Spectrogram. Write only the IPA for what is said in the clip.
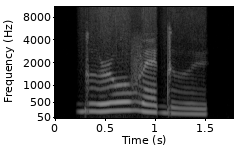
ɡɯ˧ɹo˦vɛ˧ dɯ˨y̯

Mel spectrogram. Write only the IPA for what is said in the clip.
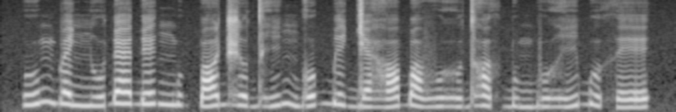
u mbæɲuɗæ ɗeŋ͡mu k͡pɒd͡ʒo dʱi ŋɡoɡ͡be ɟæɦɒɓɒ vuɦudʱɒθɓu mbuɦiɓu θe

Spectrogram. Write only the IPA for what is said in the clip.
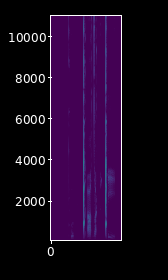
kʷʼɛkʷǃʼɛdˤukǃi

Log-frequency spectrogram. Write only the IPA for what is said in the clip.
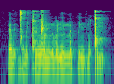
ɛwḛɡ͡ǀɛ wḛǃʉŋ͡ǁõ nːəmɔ̃nʲẽmːɛ̃ pːinʲḛbɔ̃ ǃi

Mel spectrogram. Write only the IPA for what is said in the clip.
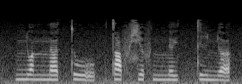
ɲɔnːɐtːuː | tˤɨfɕef nːejtːiɲɐ

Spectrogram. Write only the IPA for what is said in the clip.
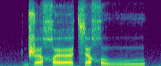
ɖ͡ʐœχœː t͡sœχuː

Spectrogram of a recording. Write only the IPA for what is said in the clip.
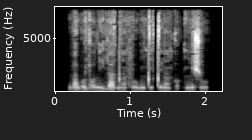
wa˦wo˦˨jɔ˨˦li˦ ja˦˨ dã˨fo˨ wĩ˧ti˨te˧ɾã˨ kɔ˨kĩ˨˦ɾe˧ʃu˦

